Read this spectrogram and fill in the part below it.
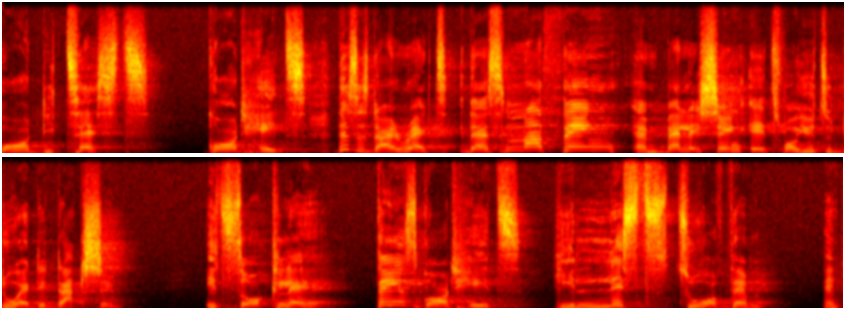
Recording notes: Sermon preached at CBC Shiashie Campus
